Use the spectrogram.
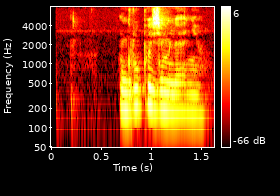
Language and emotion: Russian, neutral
